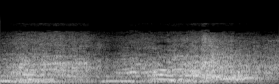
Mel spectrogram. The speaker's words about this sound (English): At the same time, he trembled for fear of the lions. For now, they were on either side of him, straining at their chains. And how they roared and snapped at him, and how they tried to catch him by the foot.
